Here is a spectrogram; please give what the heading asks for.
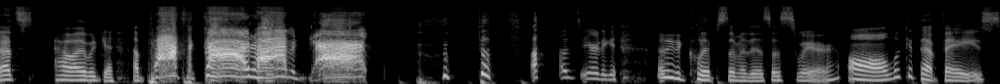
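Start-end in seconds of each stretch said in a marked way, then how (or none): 1.4-3.7 loud, high, half-passable Boston accent. Showing how they would say the phrase themselves, in a put-on Boston accent. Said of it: "I can even kind of do it".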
